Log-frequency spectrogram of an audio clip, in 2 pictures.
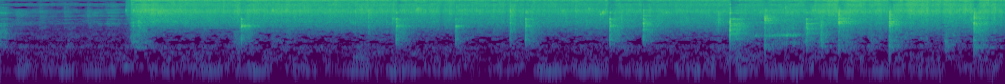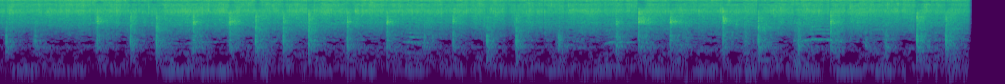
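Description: Chopped garlic frying and sizzling in a wok, starting about a second in, while a wooden spatula stirs it, scraping and clicking against the pan again and again. The sizzle cuts off abruptly just before the end.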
